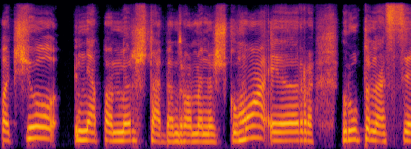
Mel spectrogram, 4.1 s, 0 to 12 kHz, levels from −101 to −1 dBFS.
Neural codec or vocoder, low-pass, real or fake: codec, 44.1 kHz, 7.8 kbps, Pupu-Codec; 10.8 kHz; fake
